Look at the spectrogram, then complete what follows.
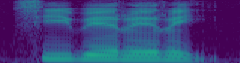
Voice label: "sivererei", star, Wamesa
